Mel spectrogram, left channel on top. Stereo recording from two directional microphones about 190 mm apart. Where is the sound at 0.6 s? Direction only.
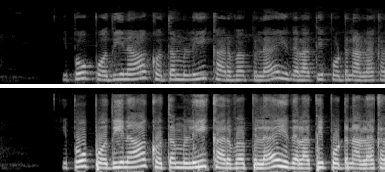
35° right (ahead or behind).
